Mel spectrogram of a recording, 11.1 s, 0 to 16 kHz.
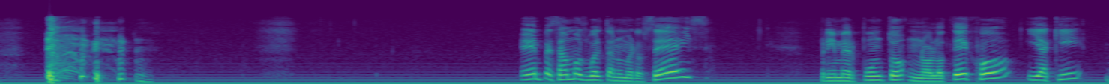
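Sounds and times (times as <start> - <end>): person coughing: 0.5 - 1.6.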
